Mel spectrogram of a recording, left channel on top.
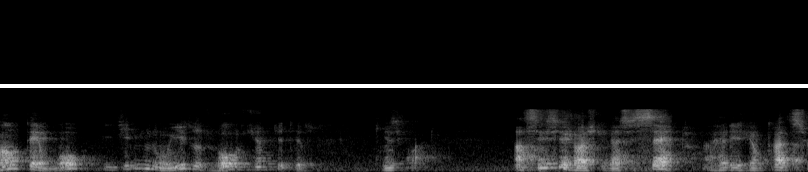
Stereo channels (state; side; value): silent; left; digital silence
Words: temor e diminuís os roubos diante de Deus. 15:4. Assim, se Jó estivesse certo, a religião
